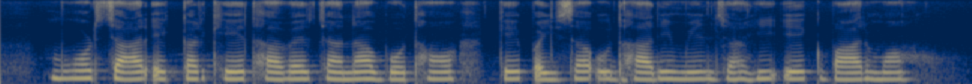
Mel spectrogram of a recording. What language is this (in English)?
Chhattisgarhi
